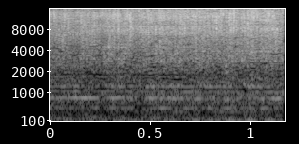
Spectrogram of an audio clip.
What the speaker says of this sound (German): Da kriegt er nochmal eine Brause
